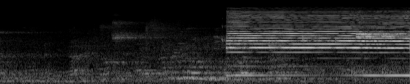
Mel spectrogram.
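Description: Scoreboard horn sounding in a basketball hall: one loud, steady blast starting just over two seconds in and lasting about two seconds. Before it, voices and a basketball bouncing can be heard in the hall.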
